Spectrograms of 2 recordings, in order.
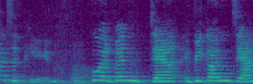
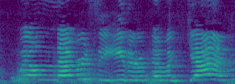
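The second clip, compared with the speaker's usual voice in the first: mild distressed cry; 6 semitones higher than usual. Acted. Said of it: "cried the ladybug".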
